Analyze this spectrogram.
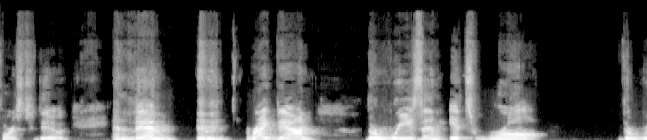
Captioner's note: clears throat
